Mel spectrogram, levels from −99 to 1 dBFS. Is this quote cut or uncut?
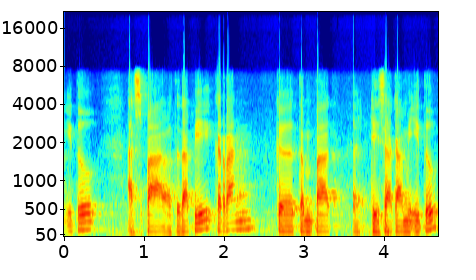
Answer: cut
